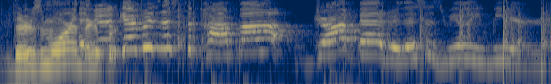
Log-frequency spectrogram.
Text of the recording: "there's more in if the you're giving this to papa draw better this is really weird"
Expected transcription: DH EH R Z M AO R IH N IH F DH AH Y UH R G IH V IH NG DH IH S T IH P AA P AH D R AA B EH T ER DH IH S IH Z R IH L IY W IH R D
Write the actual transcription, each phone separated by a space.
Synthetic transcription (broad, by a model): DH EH R Z M AO R IH N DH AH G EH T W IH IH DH DH IH S T IH P AA P AH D R AA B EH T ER DH IH S IH Z R IH L IY W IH R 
